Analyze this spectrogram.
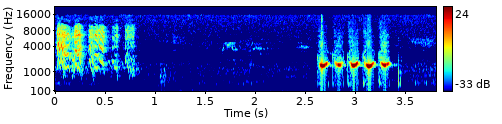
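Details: Eastern rosella chattering from high in a hedge one morning, its mate in a nearby pecan tree: a burst of rapid scratchy notes, a pause, then five evenly spaced clear piping notes in quick succession.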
